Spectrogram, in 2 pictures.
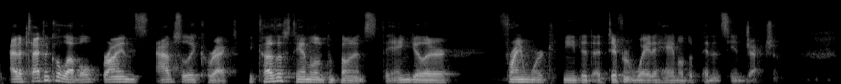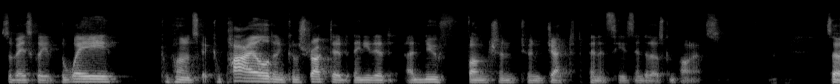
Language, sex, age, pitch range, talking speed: English, male, 20-39, 95-115 Hz, 155 wpm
